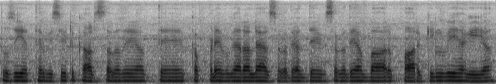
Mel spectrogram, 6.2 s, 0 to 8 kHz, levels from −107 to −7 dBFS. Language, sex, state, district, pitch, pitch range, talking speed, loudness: Punjabi, male, Punjab, Kapurthala, 125 Hz, 120-130 Hz, 195 wpm, -18 LUFS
